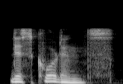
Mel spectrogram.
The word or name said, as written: discordance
